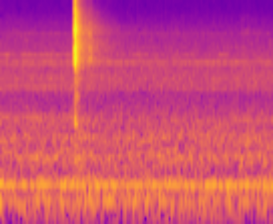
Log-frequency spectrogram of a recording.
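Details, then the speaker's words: Marunaka blade grinder first run on three-phase power from an Onan generator via an extension cable: quiet, steady motor hum with a constant tone and one sharp click, smooth normal running. "all right let's see if this grinder works lights on that's good oh that is cool oh it's so quiet"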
